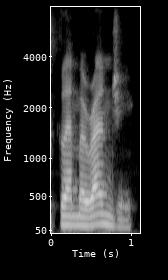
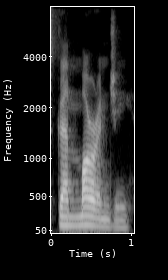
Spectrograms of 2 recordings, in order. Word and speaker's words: Glenmorangie: Um although to be fair based on how it's spelled on the box, you'd think it's Glen Morani. Uh but apparently it's Glen Morangi.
